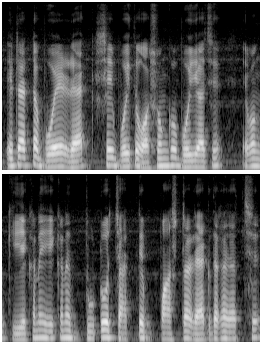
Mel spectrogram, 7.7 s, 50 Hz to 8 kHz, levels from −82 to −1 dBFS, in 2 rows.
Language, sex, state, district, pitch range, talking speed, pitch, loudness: Bengali, male, West Bengal, Kolkata, 110-130 Hz, 155 wpm, 120 Hz, -17 LUFS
